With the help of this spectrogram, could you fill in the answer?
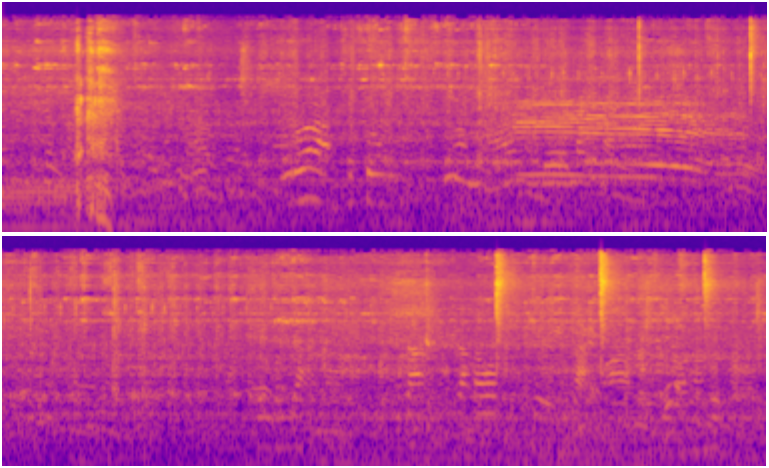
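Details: Cattle at a karapan sapi bull-race training session, held as a social gathering at the Asemanis field in Pamekasan. A drawn-out moo rises above steady crowd chatter. A brief lower call comes earlier, and voices continue throughout.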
